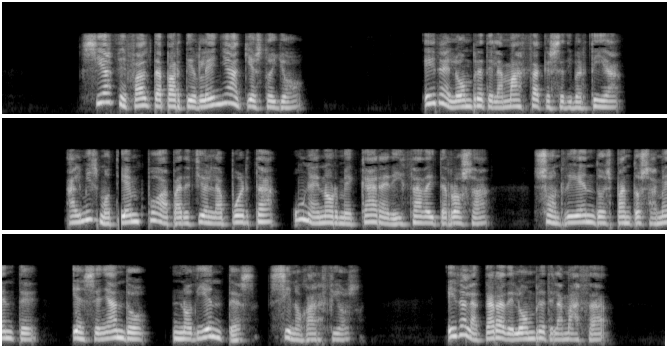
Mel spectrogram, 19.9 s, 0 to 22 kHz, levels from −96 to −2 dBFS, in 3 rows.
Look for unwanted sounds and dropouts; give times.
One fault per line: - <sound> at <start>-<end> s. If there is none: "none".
- dropout at 7.8-7.8 s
